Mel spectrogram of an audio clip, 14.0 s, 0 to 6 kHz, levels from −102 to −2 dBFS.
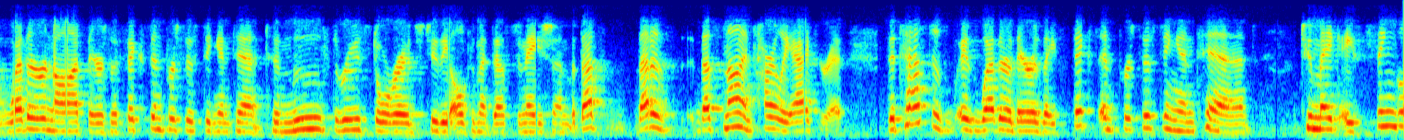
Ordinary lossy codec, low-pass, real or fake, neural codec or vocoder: AAC, 48 kbps; 5.4 kHz; real; none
